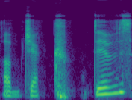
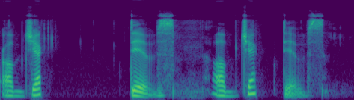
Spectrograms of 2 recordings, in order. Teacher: you don't release the k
